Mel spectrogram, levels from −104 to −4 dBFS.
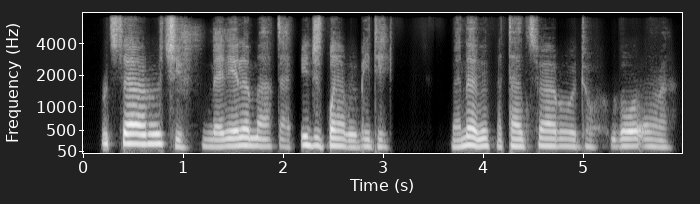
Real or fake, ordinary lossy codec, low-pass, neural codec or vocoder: fake; none; 7.2 kHz; codec, 16 kHz, 0.5 kbps, X-Codec, HuBERT features, trained on balanced general audio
